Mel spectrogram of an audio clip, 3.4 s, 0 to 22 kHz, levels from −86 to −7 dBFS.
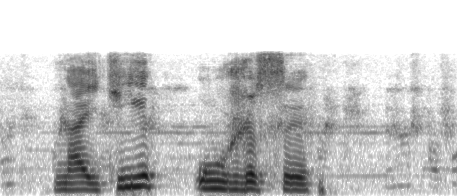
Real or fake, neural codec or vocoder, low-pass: fake; vocoder, 44.1 kHz, 128 mel bands every 256 samples, BigVGAN v2; 7.2 kHz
